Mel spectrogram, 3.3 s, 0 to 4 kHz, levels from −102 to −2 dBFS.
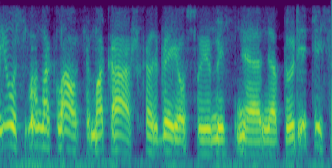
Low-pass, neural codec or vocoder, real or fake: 3.6 kHz; codec, 16 kHz, 4 kbps, FunCodec, trained on LibriTTS, 50 frames a second; fake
